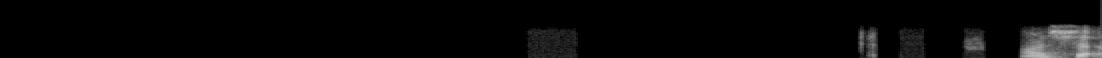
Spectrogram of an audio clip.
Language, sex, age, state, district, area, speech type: Dogri, female, 18-30, Jammu and Kashmir, Samba, rural, conversation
